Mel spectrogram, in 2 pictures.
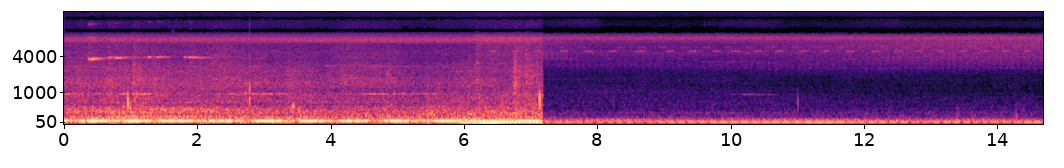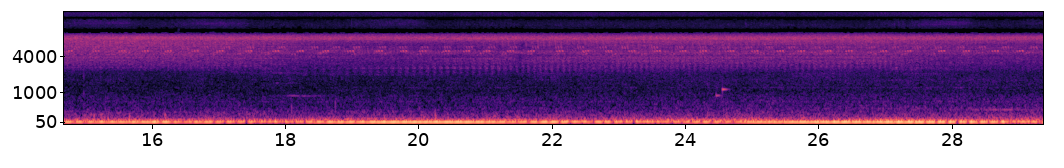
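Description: Railroad cars rolling past with a rhythmic clatter of wheels, cut off suddenly about seven seconds in. After that, quiet trackside background with crickets chirping in a steady high pulse.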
